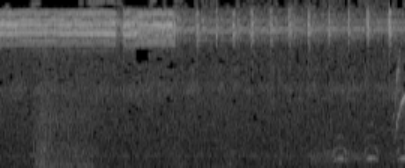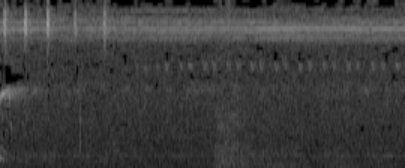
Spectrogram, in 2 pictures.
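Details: Eurasian hoopoe on Ishigaki Island in mid-April, singing its breeding song, a soft, low, hollow 'oop-oop-oop' of three quick notes, crest raised before flying off; a thin cicada whine runs throughout, with one brief high bird note and some wind rumble.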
